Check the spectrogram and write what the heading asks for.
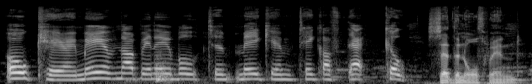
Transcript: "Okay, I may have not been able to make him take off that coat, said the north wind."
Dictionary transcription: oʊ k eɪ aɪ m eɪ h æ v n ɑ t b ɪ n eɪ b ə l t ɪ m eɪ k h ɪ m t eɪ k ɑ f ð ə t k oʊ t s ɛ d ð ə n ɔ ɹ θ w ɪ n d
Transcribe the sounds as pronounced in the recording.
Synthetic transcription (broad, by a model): oʊ k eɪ aɪ m eɪ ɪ v n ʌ t b ɪ n eɪ b ə l t ɪ m eɪ k h ɪ m t eɪ k ɑ f ð ə t k oʊ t s ɛ d ð ə n ɔ ɹ θ w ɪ n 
